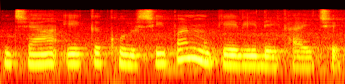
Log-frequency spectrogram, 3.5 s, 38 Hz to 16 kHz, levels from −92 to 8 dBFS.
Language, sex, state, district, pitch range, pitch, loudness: Gujarati, female, Gujarat, Valsad, 150-170 Hz, 165 Hz, -14 LUFS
